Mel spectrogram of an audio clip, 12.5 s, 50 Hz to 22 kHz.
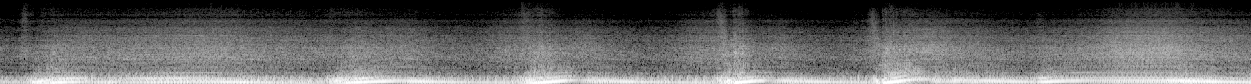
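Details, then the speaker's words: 2003 Mustang GT automatic V8 after reinstalling the cat, with mid pipe on but no catback (open exhaust): deep, clean repeated rev blips with no ticking or puffing. No exhaust leak, and the exhaust sounds sealed. "So I was worrying that it was going to have an exhaust ticking leak, and so when I did fire it up, I was very pleased to find that there's no exhaust leak. And this is now open exhaust."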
